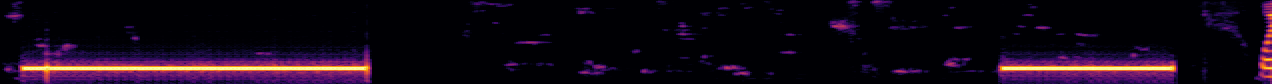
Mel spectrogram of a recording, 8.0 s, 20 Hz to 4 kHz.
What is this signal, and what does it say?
Ringback tone (North America), 440 + 480 Hz.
